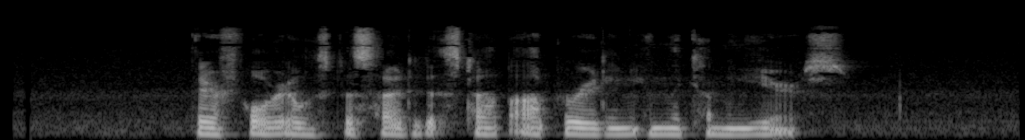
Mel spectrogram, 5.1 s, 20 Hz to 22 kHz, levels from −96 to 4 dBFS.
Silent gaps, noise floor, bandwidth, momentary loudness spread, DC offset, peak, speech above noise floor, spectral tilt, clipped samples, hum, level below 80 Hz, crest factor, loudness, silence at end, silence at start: none; -69 dBFS; 11 kHz; 6 LU; under 0.1%; -14 dBFS; 37 dB; -6 dB/octave; under 0.1%; none; -80 dBFS; 20 dB; -33 LUFS; 0.9 s; 1 s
